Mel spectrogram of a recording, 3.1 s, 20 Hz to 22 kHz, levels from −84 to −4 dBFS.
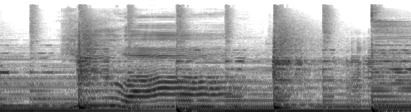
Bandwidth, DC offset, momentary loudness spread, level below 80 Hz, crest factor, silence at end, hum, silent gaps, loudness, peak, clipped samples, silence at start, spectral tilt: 18 kHz; under 0.1%; 4 LU; -20 dBFS; 14 dB; 0 s; none; none; -15 LUFS; 0 dBFS; under 0.1%; 0 s; -6 dB/octave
